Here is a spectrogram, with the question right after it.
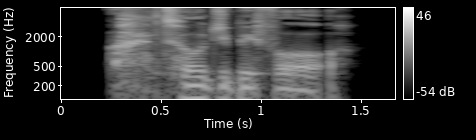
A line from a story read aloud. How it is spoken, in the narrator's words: muttered Alex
